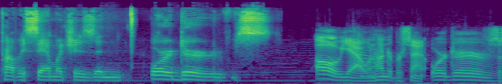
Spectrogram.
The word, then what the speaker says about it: hors d'oeuvres: Can you get me some hors d'oeuvres? Some of what? Hors d'oeuvres. How do you Hors pronounce it again?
